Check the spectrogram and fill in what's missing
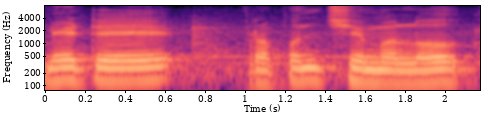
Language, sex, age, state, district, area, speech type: Telugu, male, 45-60, Andhra Pradesh, Nellore, rural, spontaneous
